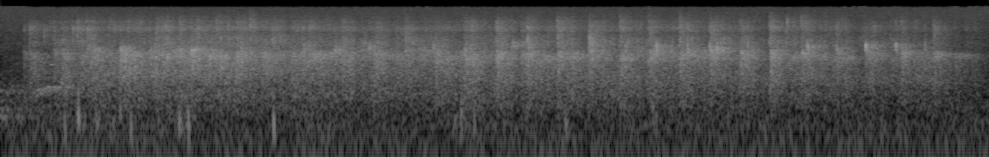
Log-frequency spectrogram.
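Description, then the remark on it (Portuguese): An audience applauds the Lord steadily for about ten seconds, a dense wash of many hands clapping together at a consistent, fairly loud level with no one speaking. “Vamos aplaudir o Senhor?”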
